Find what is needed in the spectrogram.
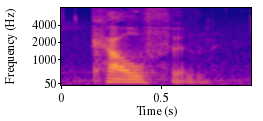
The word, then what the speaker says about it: kaufen: Es AU, AU. Por ejemplo, en comprar, kaufen. K-A-U-F-E-N.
